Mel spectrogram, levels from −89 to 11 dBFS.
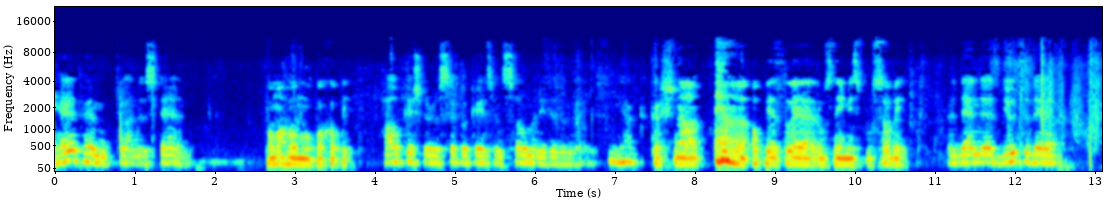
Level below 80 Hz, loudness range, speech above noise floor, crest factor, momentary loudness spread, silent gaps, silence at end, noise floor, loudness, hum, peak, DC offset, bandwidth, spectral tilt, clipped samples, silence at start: -52 dBFS; 8 LU; 34 dB; 20 dB; 13 LU; none; 0 s; -53 dBFS; -20 LUFS; none; 0 dBFS; under 0.1%; 11 kHz; -7.5 dB/octave; under 0.1%; 0 s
